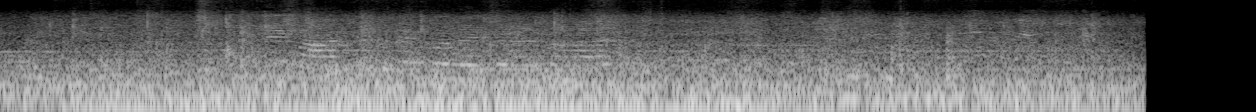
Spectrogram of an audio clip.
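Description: Commuter train standing at a platform with its doors open: a steady low hum with passengers' voices as people step off. The sound cuts off suddenly near the end.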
